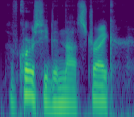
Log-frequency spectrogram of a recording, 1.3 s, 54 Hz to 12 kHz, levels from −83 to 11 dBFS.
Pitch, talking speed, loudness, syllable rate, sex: 110 Hz, 265 wpm, -19 LUFS, 8.1 syllables/s, male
